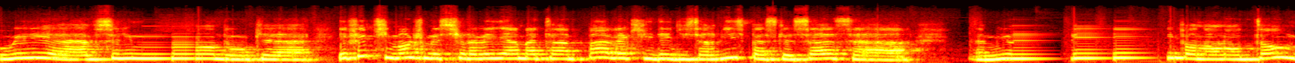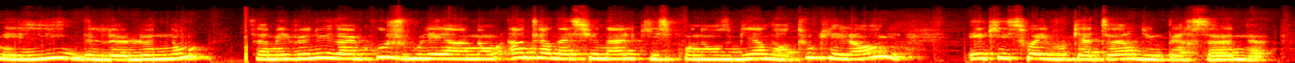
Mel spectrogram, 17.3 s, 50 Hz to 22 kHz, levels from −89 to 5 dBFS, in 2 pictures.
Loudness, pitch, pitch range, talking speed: -9 LUFS, 260 Hz, 235-285 Hz, 185 wpm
